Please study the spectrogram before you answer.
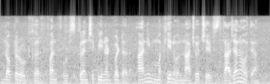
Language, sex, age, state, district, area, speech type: Marathi, male, 18-30, Maharashtra, Mumbai Suburban, urban, read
